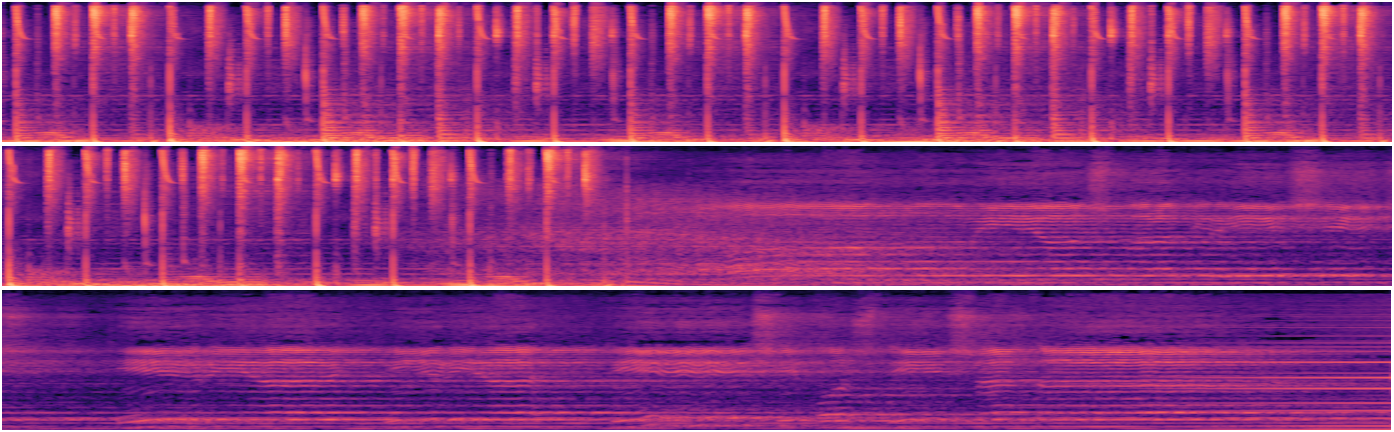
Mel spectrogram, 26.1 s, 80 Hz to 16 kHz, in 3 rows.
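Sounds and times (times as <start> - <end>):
synthesizer pads: 0.0 - 18.4.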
